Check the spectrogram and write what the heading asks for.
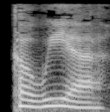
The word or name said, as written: cahuilla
